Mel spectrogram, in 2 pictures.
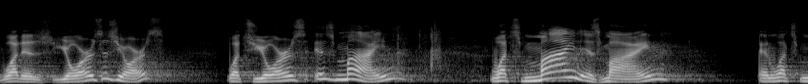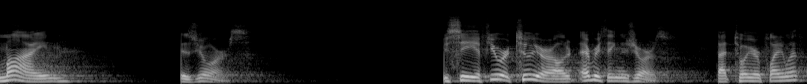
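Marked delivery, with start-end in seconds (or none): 0.0-10.6 very slow, each phrase set apart; slow reading of a list. Shown as a demonstration. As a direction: spell out each kind slowly. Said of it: "Look at it on your screen".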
